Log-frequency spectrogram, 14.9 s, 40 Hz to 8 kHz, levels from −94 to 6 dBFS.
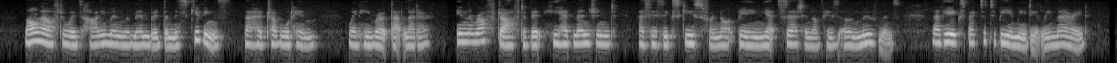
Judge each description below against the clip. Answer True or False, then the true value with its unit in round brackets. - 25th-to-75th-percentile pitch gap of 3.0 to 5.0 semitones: False (2.5 semitones)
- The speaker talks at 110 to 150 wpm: False (175 wpm)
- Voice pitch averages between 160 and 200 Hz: True (190 Hz)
